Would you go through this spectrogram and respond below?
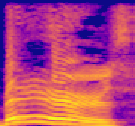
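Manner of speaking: loud yell. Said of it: "yell something".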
